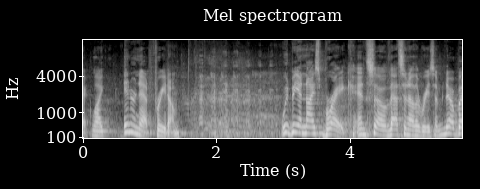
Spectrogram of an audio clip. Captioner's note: laughter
